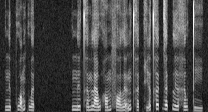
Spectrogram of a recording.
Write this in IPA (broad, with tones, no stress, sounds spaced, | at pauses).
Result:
n ɨ˨˩ p̚ k w ɔ̰˧˥ m k w ə˨˩ t̚ | n ɨ˧ t̪ʰ ə˨˦ m l a˨˦ w h ɔ˨˦ m f ɔ˨˩ l ə̰ː˧˥ ŋ t̪ʰ ə˨˩ t̚ h ḭ˧˥ ə̯ t̪ʰ əː˦˥ t̚ z ə˦˥ t̚ l ɨ˧ ə̯ h ə˧ w t̪ i˨˩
